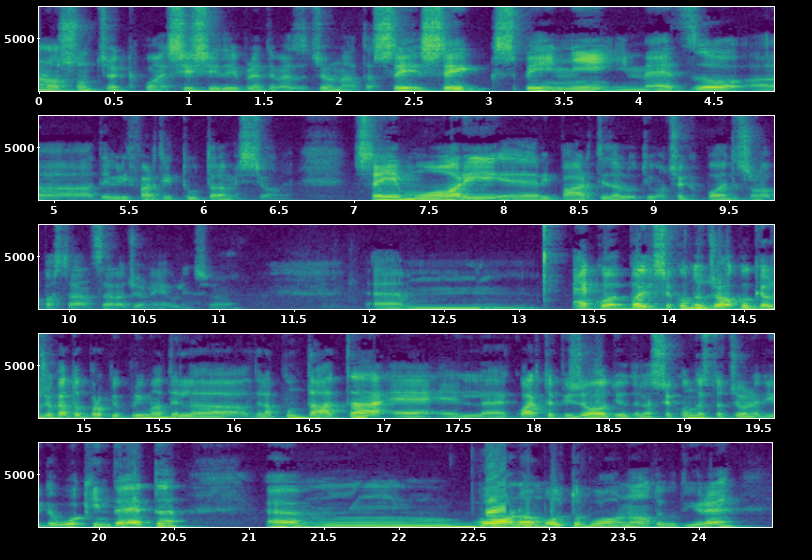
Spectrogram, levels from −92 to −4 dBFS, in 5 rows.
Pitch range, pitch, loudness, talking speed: 105-155 Hz, 130 Hz, -23 LUFS, 150 wpm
